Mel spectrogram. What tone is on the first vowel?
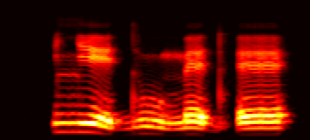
falling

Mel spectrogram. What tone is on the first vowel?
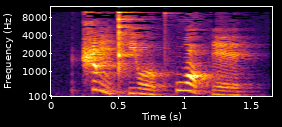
falling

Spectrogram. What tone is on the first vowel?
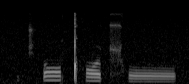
high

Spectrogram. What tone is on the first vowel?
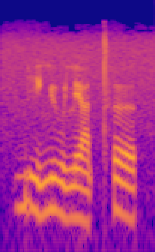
falling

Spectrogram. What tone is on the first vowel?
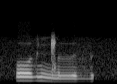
high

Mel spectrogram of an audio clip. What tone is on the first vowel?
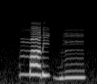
high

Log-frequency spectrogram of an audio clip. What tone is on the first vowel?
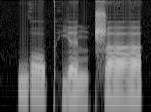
falling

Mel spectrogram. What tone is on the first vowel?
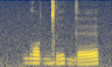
high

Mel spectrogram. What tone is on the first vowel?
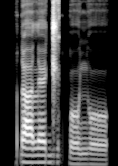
high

